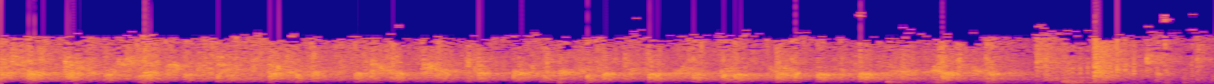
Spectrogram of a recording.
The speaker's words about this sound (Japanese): 皆さんで感謝の拍手をお願いいたします。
